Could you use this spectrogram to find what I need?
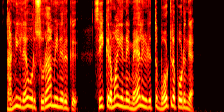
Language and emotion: Tamil, fearful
